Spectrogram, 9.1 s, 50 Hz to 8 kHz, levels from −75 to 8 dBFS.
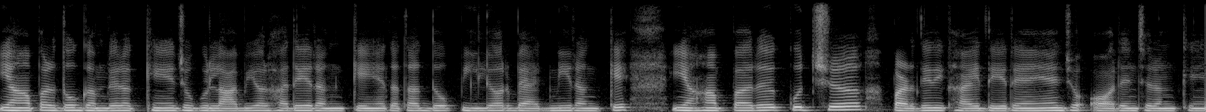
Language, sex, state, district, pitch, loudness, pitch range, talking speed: Hindi, female, Uttar Pradesh, Budaun, 170 Hz, -16 LUFS, 165-180 Hz, 220 wpm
